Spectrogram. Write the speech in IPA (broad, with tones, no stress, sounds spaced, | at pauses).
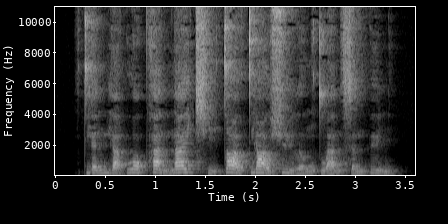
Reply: t̪ j ɛ˨˦ n m j ä̰˨˩ p w ɔ˥˨ pʰ a˥˨ n n̪ a˦ ɪ̯ t͡ɕʰ ḭ˨˩ t̪ ɑ˥˨ ʊ̯ t̪ j ɑ˥˨ ʊ̯ ɕ y˥˨ l ɤ˨˦ ŋ t̪ w a̰˨˩ n s ə˨˦ n p y˥˨ n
